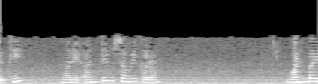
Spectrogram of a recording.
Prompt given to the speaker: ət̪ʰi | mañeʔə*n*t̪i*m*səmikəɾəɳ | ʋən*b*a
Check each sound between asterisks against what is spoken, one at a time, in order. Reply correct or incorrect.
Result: correct, correct, correct

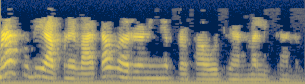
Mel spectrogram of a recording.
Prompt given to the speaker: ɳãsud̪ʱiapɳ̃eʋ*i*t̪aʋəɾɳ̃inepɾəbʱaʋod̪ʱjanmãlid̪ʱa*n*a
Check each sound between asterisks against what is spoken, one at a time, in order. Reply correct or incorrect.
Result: incorrect, correct

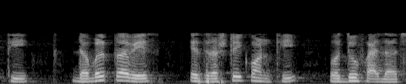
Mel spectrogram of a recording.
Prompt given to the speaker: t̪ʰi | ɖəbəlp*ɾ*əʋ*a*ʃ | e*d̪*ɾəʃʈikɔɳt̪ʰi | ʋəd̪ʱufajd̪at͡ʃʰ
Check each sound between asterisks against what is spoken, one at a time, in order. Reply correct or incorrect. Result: correct, incorrect, correct

